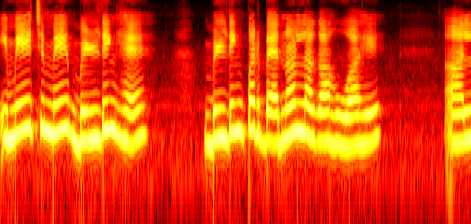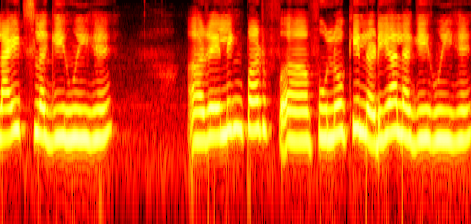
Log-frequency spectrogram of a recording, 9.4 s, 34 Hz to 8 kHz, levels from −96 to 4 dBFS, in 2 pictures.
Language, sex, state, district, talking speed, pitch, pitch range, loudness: Hindi, female, Bihar, Madhepura, 150 wpm, 280 Hz, 265-320 Hz, -12 LUFS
